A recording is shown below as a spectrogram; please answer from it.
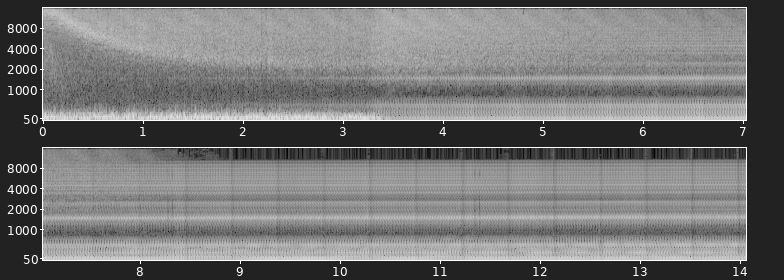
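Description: Beatless breakdown in a minimal techno mix: a falling white-noise sweep over rumbling low noise for the first three seconds or so, then a steady sustained synthesizer drone chord with no drums.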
